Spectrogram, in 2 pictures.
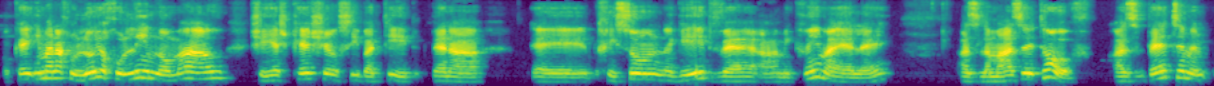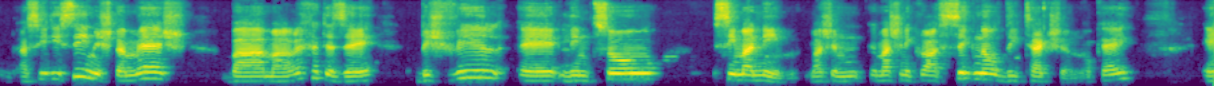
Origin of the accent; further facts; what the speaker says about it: United States; אני נולדתי וגדלתי בארצות הברית, עשיתי את התואר הראשון ב-UC Berkeley, תואר שני ושלישי בפרינסטון, אחר כך עשיתי פוסט-דוק בהרווארד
